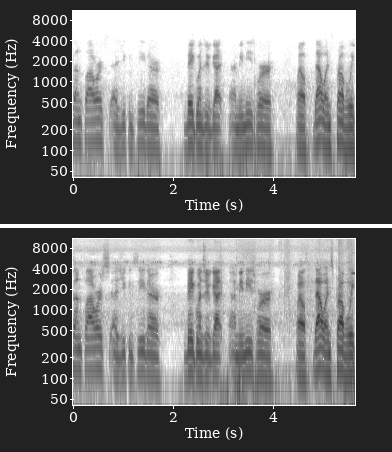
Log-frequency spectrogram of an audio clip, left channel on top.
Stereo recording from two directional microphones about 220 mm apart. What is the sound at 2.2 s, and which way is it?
Speech, 10° right (ahead or behind).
